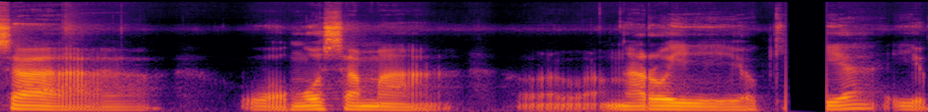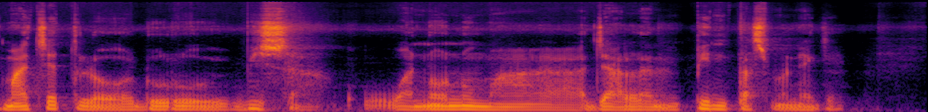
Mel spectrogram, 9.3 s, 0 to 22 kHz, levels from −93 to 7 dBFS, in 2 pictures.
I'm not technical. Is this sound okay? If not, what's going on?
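No. At 3.94 s the speech drops to silence for 0.21 seconds, then resumes. This is a playback stall, likely the player briefly running out of data.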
